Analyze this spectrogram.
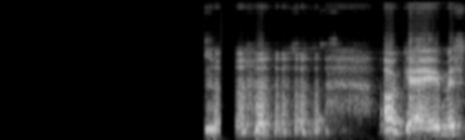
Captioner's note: chuckle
